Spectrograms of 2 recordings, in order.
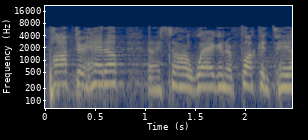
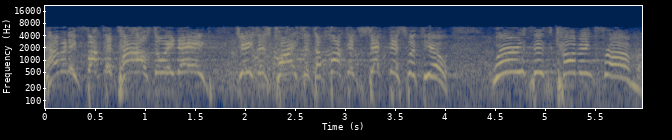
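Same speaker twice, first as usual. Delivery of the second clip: high, ranting exasperation; mock angry outburst; 10 semitones higher than usual. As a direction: blow up over nothing, pitched way up. Imagined future outburst at loved one.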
